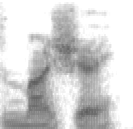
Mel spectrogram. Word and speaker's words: Magé: I did check the pronunciation. It is Magé.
